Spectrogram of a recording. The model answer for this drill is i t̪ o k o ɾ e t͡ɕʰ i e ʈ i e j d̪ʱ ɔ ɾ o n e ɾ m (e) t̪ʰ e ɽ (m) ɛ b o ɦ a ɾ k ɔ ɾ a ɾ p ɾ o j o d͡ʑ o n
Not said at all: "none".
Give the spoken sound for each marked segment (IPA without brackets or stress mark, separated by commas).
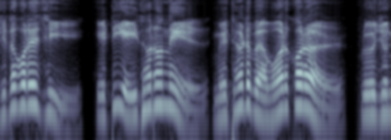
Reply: e, b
